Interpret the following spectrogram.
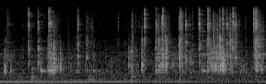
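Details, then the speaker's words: Old, worn joystick with many fire buttons and a built-in clock, battery powered; fire buttons sticky, unresponsive, need quite a bit of force; rapid, uneven, thin light plastic clicks that sound flimsy, not rugged, likely to break easily. "it doesn't sound that good. It doesn't sound very rugged. I could think if you actually use this joystick it would break easily."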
